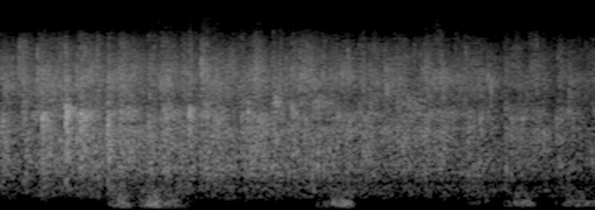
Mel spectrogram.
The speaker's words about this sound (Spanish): Démosles un fuerte aplauso. Gracias.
